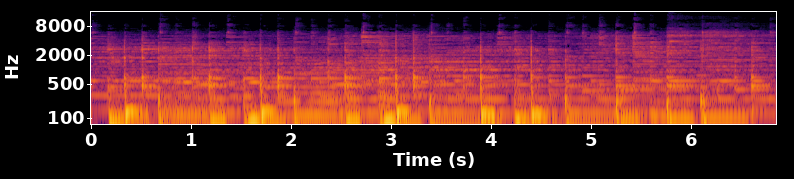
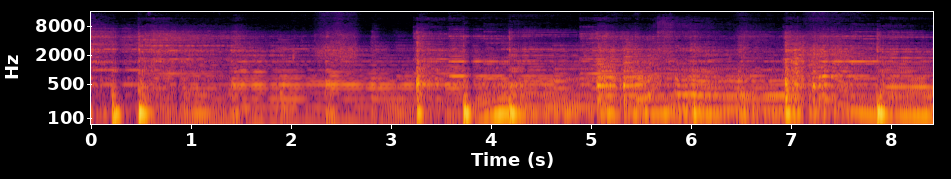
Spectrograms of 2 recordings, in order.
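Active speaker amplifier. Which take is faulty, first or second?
second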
